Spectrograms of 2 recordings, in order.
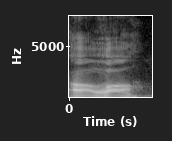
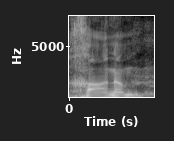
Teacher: یہ دونوں حروف حلق کے قریب ترین حصے سے ادا ہوتے ہیں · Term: غین اور خا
